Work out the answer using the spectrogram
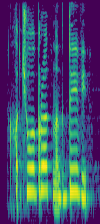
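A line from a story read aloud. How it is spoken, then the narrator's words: Teddy bear's thin voice. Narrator (Russian): произнес плюшевый мишка тоненьким голоском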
